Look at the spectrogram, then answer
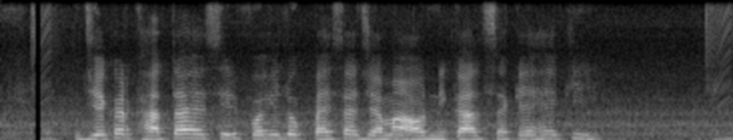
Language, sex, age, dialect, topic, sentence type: Magahi, male, 25-30, Northeastern/Surjapuri, banking, question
